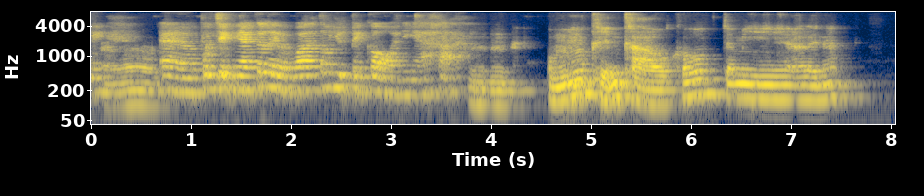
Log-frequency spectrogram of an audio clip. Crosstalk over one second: none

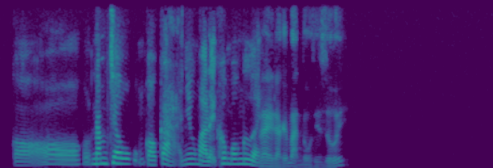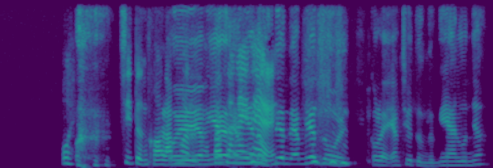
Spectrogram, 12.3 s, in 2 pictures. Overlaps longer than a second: present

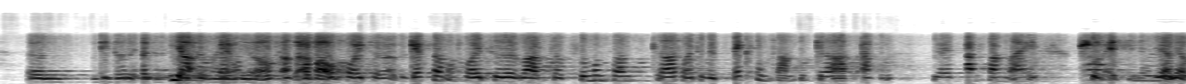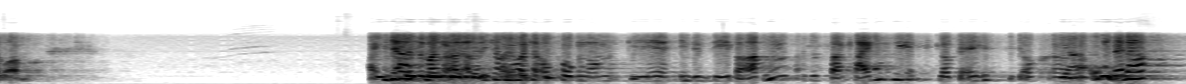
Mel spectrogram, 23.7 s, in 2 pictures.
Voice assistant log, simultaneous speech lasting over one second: present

